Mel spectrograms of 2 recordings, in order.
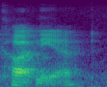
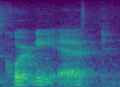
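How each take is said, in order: First: It is said in an Australian accent. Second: It is said in a neutral accent.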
